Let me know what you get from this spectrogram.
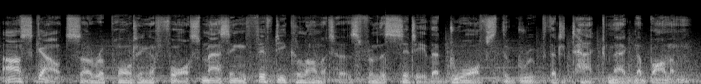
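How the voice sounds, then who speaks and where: A stern armored commander from a sci-fi game. His voice is very deep and authoritative, with lively emphasis and deliberate military wording, set over loud music. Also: heavily acted. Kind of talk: video game cutscene acting.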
